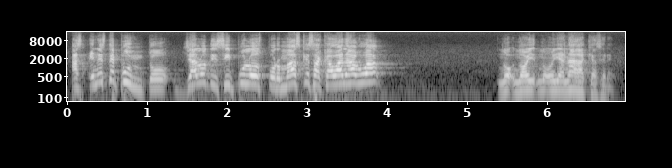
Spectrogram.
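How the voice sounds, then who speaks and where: A man's voice: extremely high pitch, expressive, normal speed, sharp tone. A male pastor preaching a sermon in a church, reading scripture and addressing the congregation with rising emphatic bursts.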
